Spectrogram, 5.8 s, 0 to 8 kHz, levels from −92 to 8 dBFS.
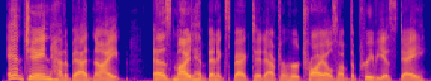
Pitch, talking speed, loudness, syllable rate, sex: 170 Hz, 190 wpm, -18 LUFS, 4.3 syllables/s, female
